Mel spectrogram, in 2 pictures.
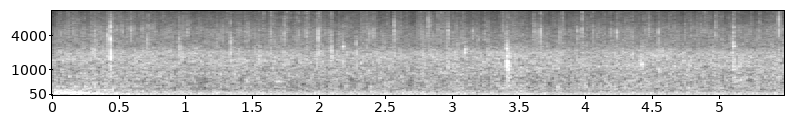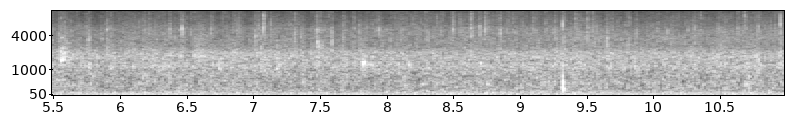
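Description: Heavy rain pouring down steadily, with frequent sharp ticks of individual impacts striking hard surfaces.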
